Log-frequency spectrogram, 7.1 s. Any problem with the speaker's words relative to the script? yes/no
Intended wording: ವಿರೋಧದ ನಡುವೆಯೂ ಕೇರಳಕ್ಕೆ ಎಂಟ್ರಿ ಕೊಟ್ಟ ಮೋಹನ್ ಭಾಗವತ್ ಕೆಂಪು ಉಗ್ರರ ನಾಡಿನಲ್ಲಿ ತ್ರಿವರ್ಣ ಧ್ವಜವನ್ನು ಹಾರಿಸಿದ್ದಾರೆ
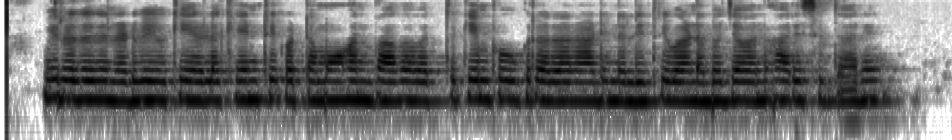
no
